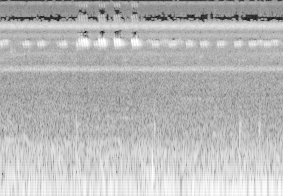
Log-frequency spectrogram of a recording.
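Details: On a starry night at camp, crickets give repeated high chirps about two and a half per second, with a brief louder buzzy stretch in the middle, above a broad low background of crackling fire and running water.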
